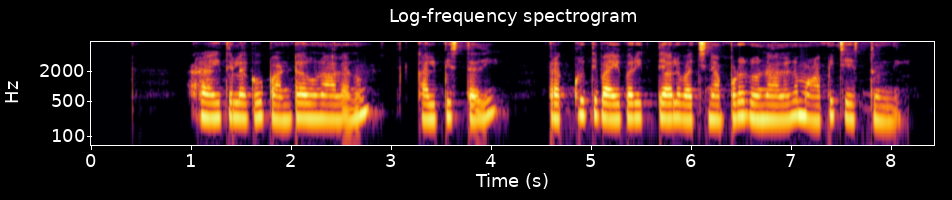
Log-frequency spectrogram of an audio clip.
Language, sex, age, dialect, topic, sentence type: Telugu, female, 25-30, Telangana, agriculture, statement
